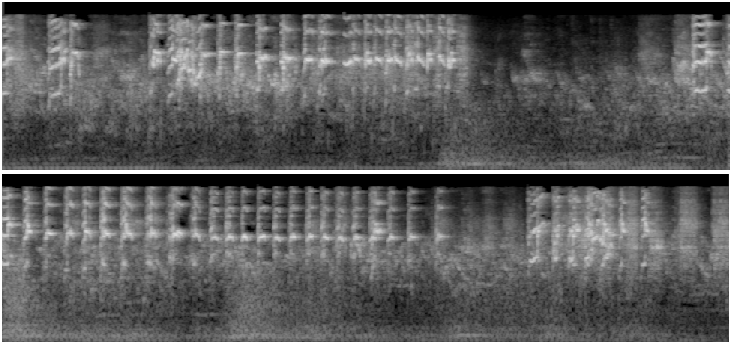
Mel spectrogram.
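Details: Two pet budgerigars, kept together as companions, chirping and singing: bursts of rapid, high buzzy chattering warble lasting one to three seconds, separated by short quiet gaps, with a faint low hum beneath.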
